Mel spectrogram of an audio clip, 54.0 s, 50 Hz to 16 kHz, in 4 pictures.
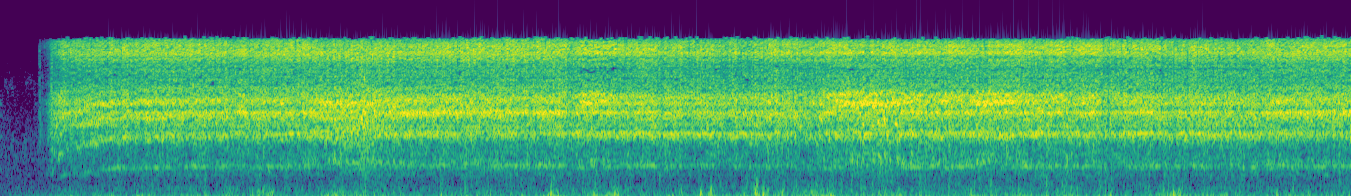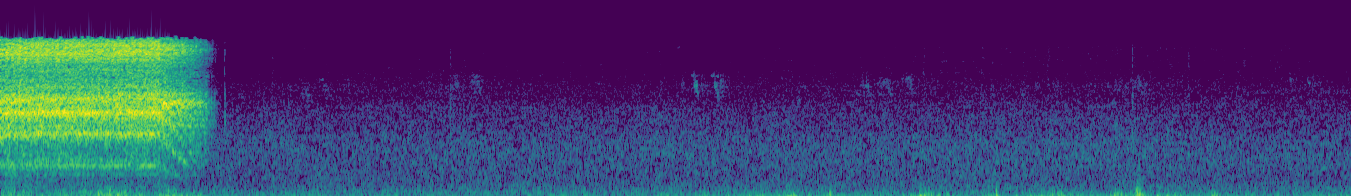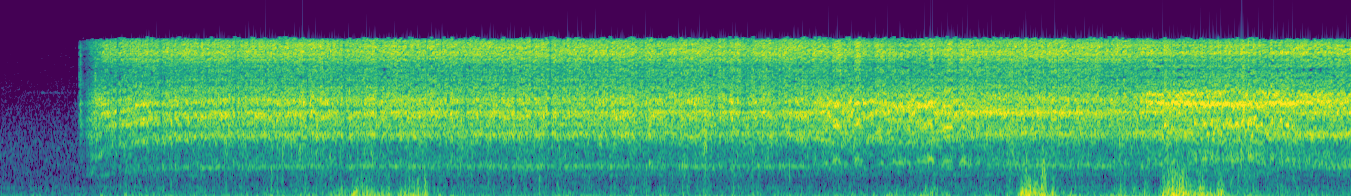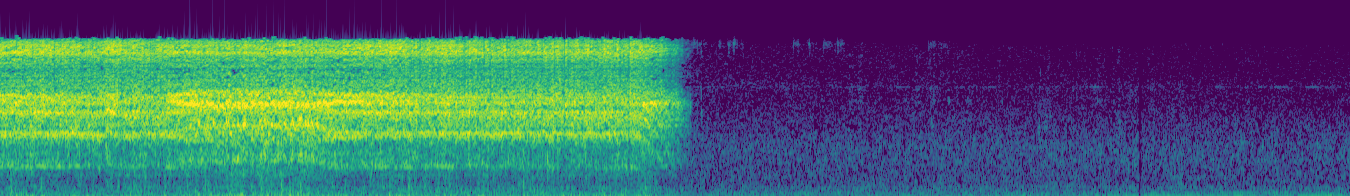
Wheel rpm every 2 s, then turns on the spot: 70, 160, 160, 160, 160, 160, 160, 120, 0, 0, 0, 0, 0, 0, 120, 160, 160, 160, 160, 160, 160, 160, 160, 110, 0, 0, 0.
none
